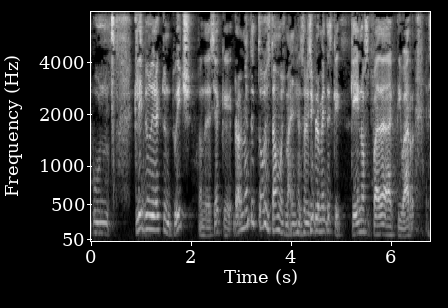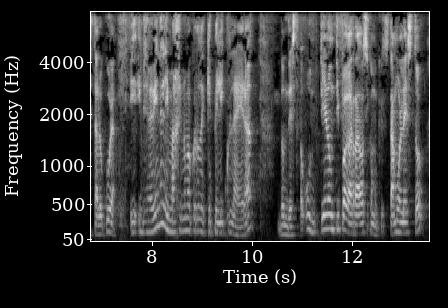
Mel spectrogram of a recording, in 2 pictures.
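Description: Hosting a relaxed solo podcast, this young Peruvian-accented man speaks in a mid-range voice with a breathy edge. His talk wanders, full of stammering restarts, and he performs the voices of characters in his stories.

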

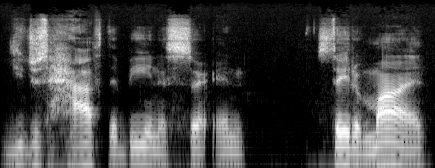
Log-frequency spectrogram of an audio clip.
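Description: A man's voice: on the low side, fairly even intonation, moderate pace, slightly rough, no room sound. A man in his early twenties, a podcast guest talking casually and earnestly, full of "like" and "bro". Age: 20s. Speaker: podcast guest, music industry worker.

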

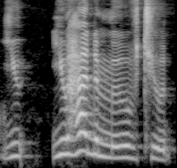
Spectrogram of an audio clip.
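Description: A woman's voice: a little high, a little slow. A stoned woman in a casual discussion, rambling frankly, swearing and peppering her talk with "like".

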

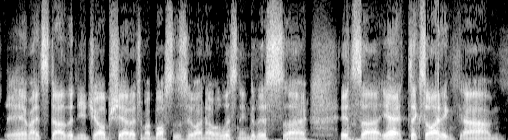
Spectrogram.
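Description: Upbeat low-voiced male podcast co-host. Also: steady tone, moderate pace, sharp tone, no echo. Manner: upbeat, enthusiastic, says "mate". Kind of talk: casual football podcast chat.

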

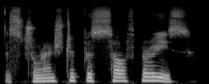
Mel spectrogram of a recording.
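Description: A man's voice: a little high, fairly even intonation, a little slow, no room sound, clean studio sound, voice pushed up. A man doing an easygoing, evasive boss. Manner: friendly and easygoing. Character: friendly, evasive middle-aged boss.

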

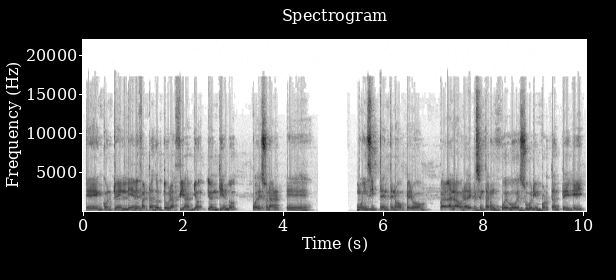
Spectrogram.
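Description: Male podcast co-host, hesitant and measured, casual review tone. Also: mid-range voice. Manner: hesitant, many filler "eh"s, measured critique.

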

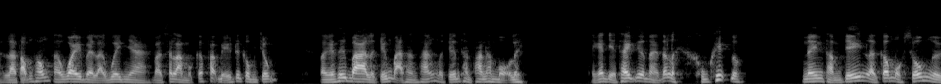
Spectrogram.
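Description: A man from central Vietnam with a Quảng Nam accent, a lecturer and Q&A show host, gives an informal business lecture in an animated, rhetorical style, often asking the audience to agree. His voice is medium-pitched, and the audio is narrow and tinny.

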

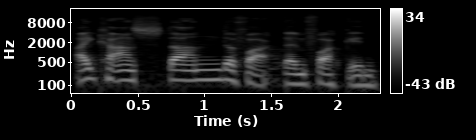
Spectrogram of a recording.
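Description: A man's voice: mid-range voice, a little slow. A man in his late thirties, a podcast guest chatting casually, sweary and rambling with repeated words. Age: 30s. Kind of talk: casual chat.

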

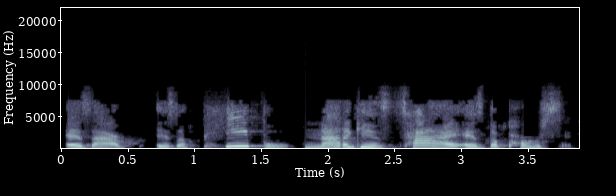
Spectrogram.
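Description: A woman's voice: on the high side, very animated, unhurried, slight background noise. A woman on a podcast talking earnestly, repeating her points for emphasis. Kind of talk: casual podcast conversation.

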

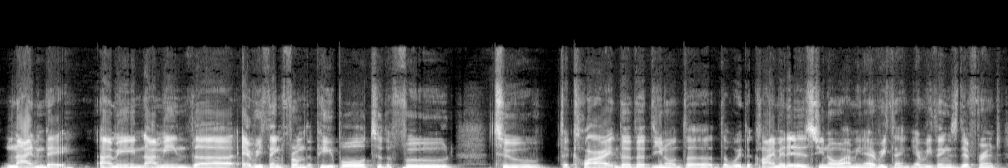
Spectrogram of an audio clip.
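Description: A man in his thirties from Mexico chats as an interview guest, mid-pitched and energetic. He restarts his sentences often and slips Spanish phrases into his talk. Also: normal speed. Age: 30s. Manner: energetic, repeats words, mixes in Spanish phrases. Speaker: guest, music artist and businessman. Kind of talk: casual interview chat.

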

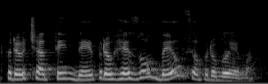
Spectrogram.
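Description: A woman, co-hosting a casual podcast chat about the beauty trade and talking emphatically, sometimes dropping her voice low for effect. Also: lively intonation, fairly quick, dark tone. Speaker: podcast co-host, beauty professional.

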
